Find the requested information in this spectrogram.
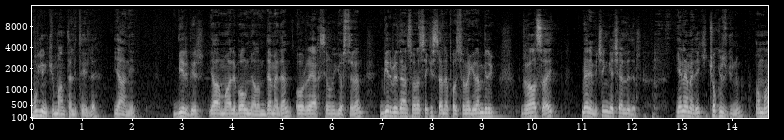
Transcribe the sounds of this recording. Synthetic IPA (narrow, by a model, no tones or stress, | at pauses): buɟyncʰymant̪ʰalʲit̪ʰejilʲɛ | jaːnɪ | biɾbiɾjaːmaːlʲibo̞lˠmijalˠɯmd̪e̞med̪æno̞ɾejaksijo̞nuɟøst̪ʰe̞ɾænbiɾbiɾd̪ænso̞nɾase̞cizt̪ʰaːnɛpʰo̞zisjo̞naɟiɾænbiɾɡasaj | be̞nimit͡ʃʰinɟe̞t͡ʃʰæɾlʲid̪iɾ̥ | je̞neme̞d̪ict͡ʃʰo̞kyzɟynymama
